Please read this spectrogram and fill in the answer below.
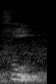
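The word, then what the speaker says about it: ふ: হবে একই নিয়ম হাি এখানে হু উচ্চারিত না হয়ে উচ্চারিত হবে ফু হাি ফু তাহলে হাি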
